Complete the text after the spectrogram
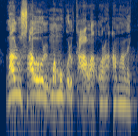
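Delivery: shouted, high reading; preacher shouting the verse about Saul to the church; proclaimed scripture. Acted. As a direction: thunder the verse out.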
